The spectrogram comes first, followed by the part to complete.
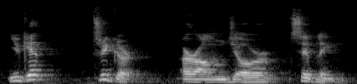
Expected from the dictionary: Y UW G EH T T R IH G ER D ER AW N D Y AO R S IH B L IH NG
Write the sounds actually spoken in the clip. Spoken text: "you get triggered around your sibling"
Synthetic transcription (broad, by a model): Y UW G EH T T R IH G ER ER AW N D Y AO R S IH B L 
